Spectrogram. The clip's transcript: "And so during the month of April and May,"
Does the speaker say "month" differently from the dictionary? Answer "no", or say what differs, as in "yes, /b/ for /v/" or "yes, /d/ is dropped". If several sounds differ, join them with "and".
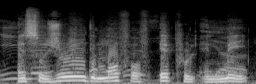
yes, /n/ is dropped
